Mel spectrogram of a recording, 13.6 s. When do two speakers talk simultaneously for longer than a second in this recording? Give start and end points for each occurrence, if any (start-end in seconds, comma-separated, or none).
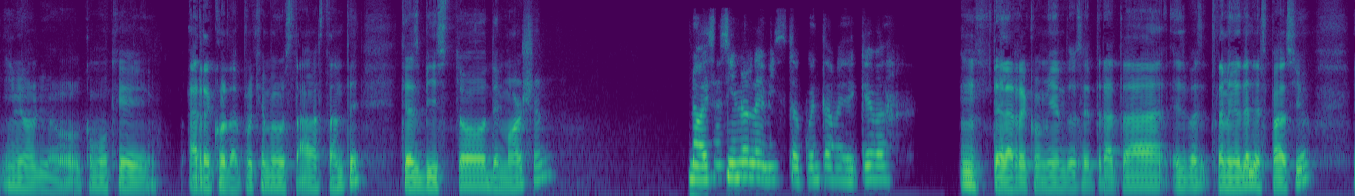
none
